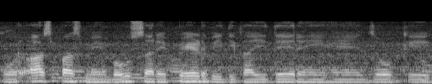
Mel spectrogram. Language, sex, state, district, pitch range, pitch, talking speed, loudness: Hindi, male, Rajasthan, Bikaner, 115-130 Hz, 115 Hz, 180 wpm, -16 LUFS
